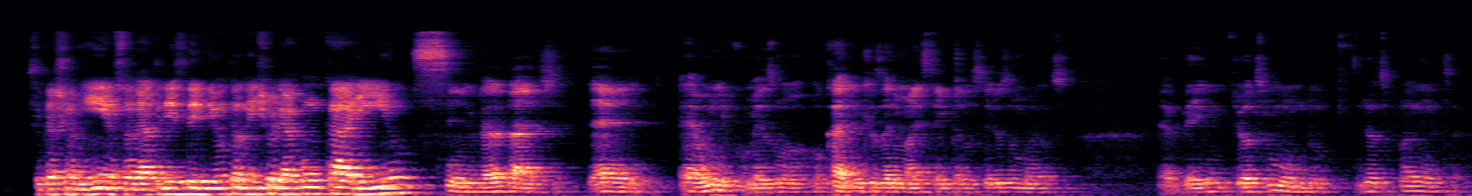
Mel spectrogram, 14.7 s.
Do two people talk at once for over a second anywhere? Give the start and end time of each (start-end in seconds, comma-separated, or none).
none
